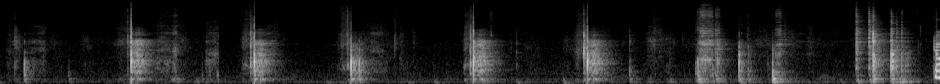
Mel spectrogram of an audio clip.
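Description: A knife chopping small mushrooms into quarters on a cutting board, about eight distinct close cuts at a slow, fairly even pace, each a crisp knock against the board.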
